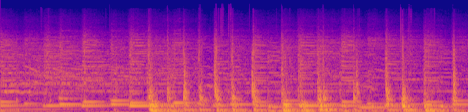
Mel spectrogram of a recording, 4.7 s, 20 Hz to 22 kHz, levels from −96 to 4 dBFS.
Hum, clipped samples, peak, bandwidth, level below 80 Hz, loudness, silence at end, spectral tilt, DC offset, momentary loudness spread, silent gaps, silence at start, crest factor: none; under 0.1%; -6 dBFS; 15 kHz; -34 dBFS; -24 LUFS; 0 s; -6.5 dB/octave; under 0.1%; 6 LU; none; 0 s; 18 dB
